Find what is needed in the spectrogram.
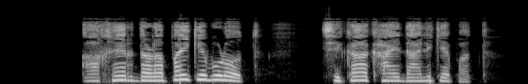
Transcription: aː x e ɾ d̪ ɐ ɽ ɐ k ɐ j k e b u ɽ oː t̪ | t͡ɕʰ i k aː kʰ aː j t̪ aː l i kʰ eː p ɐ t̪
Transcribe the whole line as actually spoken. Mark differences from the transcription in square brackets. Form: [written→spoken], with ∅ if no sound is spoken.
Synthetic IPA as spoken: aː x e ɾ d̪ ɐ ɽ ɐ [k→p] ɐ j k e b u ɽ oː t̪ | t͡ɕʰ i k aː kʰ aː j [t̪→d̪] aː l i [kʰ→k] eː p ɐ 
